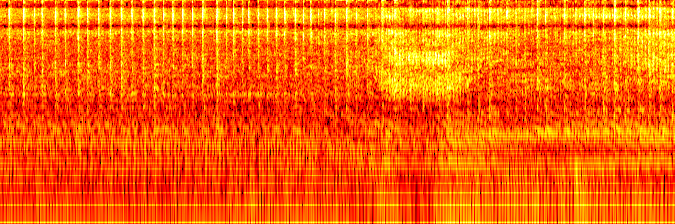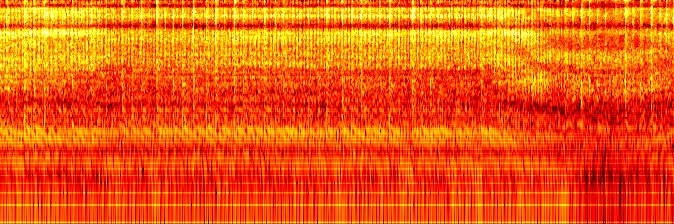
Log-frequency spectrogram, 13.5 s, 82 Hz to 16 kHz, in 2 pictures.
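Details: Shindaiwa M242 two-stroke trimmer started on choke after priming, following carburetor removal and fuel line and fuel line gasket replacement: high, buzzy drone with steady rapid firing beat and slight revving, running evenly and cleanly; normal running.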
